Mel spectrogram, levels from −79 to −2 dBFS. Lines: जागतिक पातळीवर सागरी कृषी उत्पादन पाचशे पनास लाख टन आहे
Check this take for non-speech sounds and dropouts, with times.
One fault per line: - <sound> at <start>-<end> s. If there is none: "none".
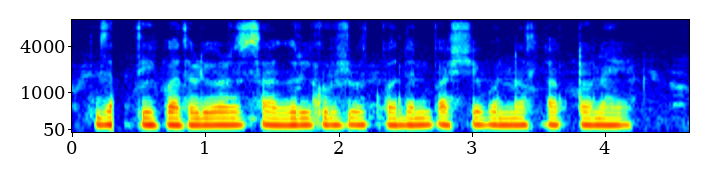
- dropout at 0.3-0.4 s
